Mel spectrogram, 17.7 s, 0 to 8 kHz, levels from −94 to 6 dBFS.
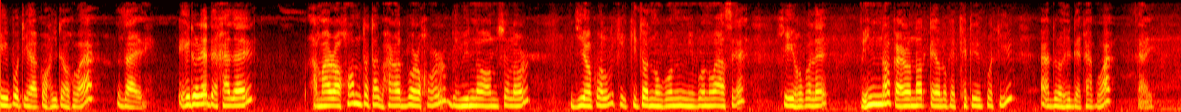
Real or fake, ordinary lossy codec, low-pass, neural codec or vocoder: fake; none; 7.2 kHz; codec, 16 kHz, 2 kbps, FunCodec, trained on Chinese and English, 25 frames a second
